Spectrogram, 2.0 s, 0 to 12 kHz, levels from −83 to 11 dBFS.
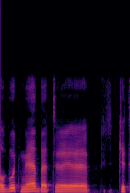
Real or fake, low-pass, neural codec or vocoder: fake; 7.2 kHz; codec, 16 kHz, 1 kbps, FunCodec, trained on Chinese and English, 50 frames a second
